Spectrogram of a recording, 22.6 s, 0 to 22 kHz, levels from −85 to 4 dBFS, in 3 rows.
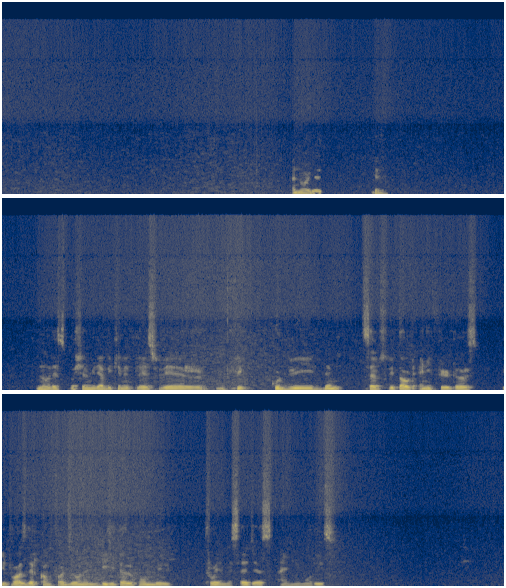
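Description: It's a speech clip where a noise suppressor is pulling the steady background down by about 16 dB all the way through, so the residue pumps between phrases and rises underneath the talking. At 3.55 to 3.57 s there's a skip ahead: roughly a second and a half of audio is simply gone, joined straight across with no fill, which points to audio being discarded while later packets were already queued. Right after, from 3.61 to 5.38 s, just before "yeah yeah", you get a jitter buffer speed-up, with playback running at about 129% speed at unchanged pitch as the receiver trims around half a second of excess buffered delay. Around 19.19 to 20.03 s there's speech cut by the noise suppressor: it mistakes bits of the talking for noise and ducks them by up to about 14 dB, roughly half a second in total, so those parts sound swallowed. The room noise itself sits about 19 dB under the speech.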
